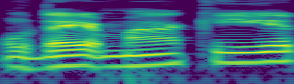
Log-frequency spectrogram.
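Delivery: put-on country star accent. Retelling a movie plot, quoting the country star in a put-on country accent. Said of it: "that was like, a good accent again".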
